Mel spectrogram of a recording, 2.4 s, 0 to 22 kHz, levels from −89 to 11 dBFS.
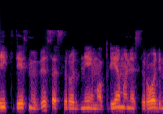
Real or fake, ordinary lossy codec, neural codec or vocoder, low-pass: real; MP3, 48 kbps; none; 7.2 kHz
